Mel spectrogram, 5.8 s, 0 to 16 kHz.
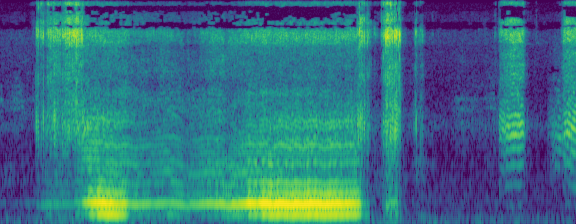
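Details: Bumblebee feeding, 14 June 2023, flying close: a strong, deep, even buzz rises around the first second, holds steady for nearly three seconds, then cuts off, leaving quiet rustles and brief clicks.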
